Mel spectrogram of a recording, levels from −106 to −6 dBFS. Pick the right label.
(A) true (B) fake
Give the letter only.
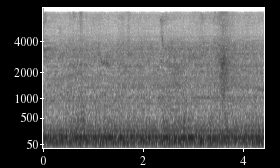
B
